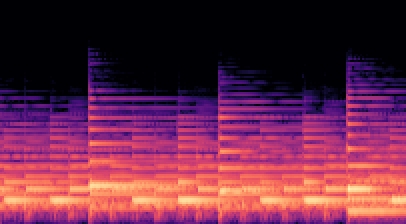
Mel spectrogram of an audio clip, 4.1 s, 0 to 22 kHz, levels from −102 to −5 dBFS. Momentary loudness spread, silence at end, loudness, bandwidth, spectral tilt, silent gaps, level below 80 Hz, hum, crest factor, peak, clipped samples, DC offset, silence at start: 4 LU; 0 s; -19 LUFS; 5 kHz; -9.5 dB/octave; none; -70 dBFS; none; 14 dB; -4 dBFS; under 0.1%; under 0.1%; 0 s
